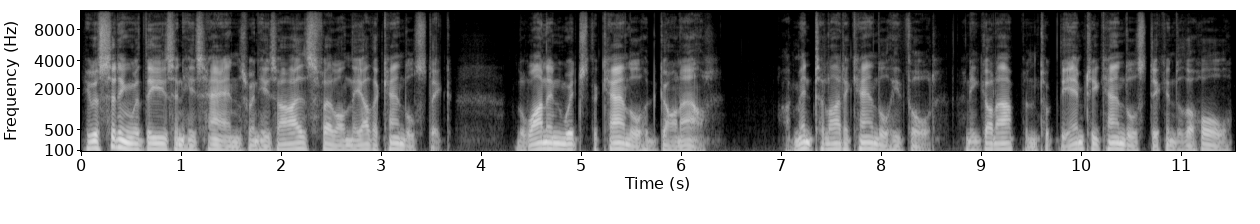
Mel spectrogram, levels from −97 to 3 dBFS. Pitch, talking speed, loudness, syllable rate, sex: 95 Hz, 235 wpm, -21 LUFS, 5.8 syllables/s, male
